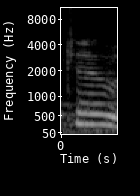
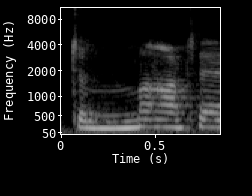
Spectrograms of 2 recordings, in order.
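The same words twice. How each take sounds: First: Tomato as "tuh-MAY-toe"; tomato rhyming with potato; tomato with long a. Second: Tomato as "tuh-MAH-toe"; tomato with broad a. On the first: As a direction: say tomato the American way, middle like "may". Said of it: "and I say". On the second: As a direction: stretch tomato with an "ah" in the middle. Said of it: "It's like you say tomato". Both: Shown as a demonstration.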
